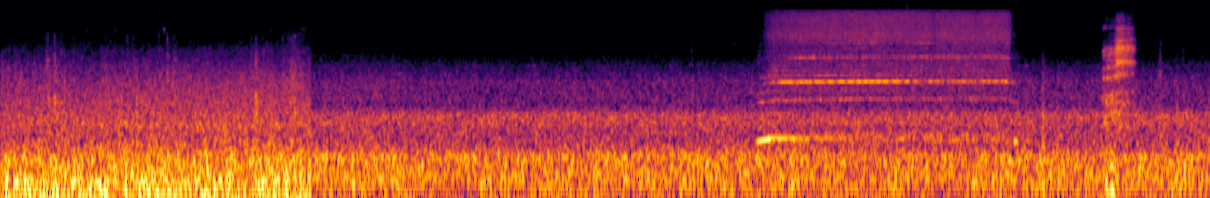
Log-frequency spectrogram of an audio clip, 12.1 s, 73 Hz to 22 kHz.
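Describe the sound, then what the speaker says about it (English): A steam locomotive in Train Sim World 3 rumbles and chuffs steadily, then lets out a long steam whistle blast followed by a short hissing burst. "There's nothing like steam trains, is there?"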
